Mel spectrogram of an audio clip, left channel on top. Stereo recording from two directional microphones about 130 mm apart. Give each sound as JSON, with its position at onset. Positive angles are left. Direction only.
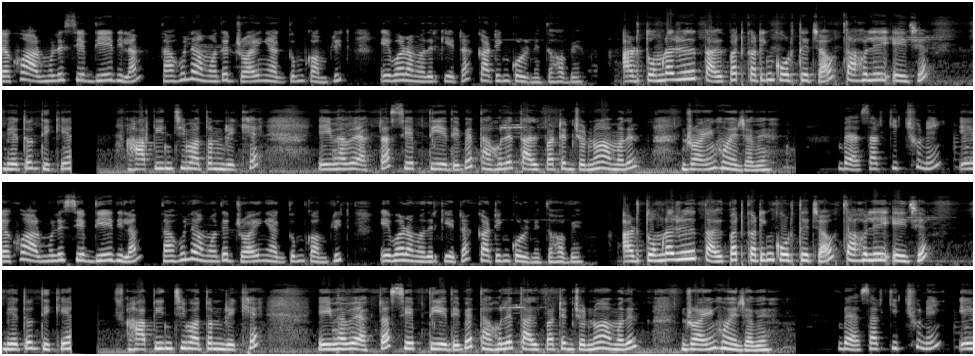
{"t": 0.0, "sound": "a woman's voice", "side_deg": -40}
